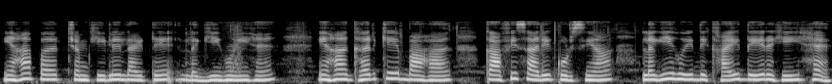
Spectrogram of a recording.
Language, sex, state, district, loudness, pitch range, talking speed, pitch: Hindi, female, Chhattisgarh, Korba, -13 LUFS, 205-225 Hz, 145 wpm, 215 Hz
